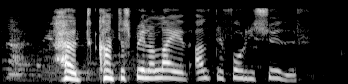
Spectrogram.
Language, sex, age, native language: Icelandic, male, 11, Icelandic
